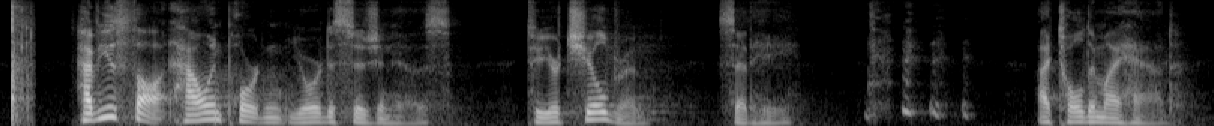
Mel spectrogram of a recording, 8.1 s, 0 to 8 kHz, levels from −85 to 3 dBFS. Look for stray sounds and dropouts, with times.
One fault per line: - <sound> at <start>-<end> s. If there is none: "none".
- tap at 0.1-0.2 s
- laugh at 5.8-6.5 s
